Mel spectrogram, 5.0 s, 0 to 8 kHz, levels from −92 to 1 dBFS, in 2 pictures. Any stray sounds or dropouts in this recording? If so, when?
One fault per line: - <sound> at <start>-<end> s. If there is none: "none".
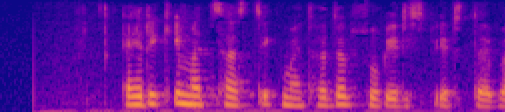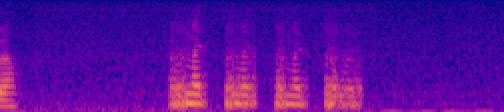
- laugh at 3.4-4.3 s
